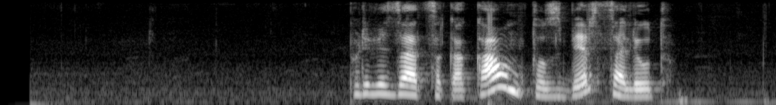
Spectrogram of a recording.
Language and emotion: Russian, positive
